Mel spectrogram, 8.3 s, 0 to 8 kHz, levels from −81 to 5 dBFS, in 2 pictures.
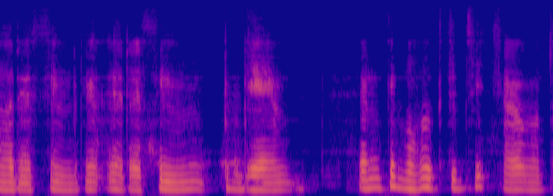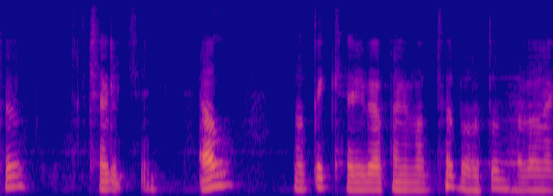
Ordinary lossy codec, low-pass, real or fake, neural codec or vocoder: MP3, 64 kbps; 7.2 kHz; fake; codec, 24 kHz, 1 kbps, SNAC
